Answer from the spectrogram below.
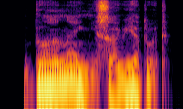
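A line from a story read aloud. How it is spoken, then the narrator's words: Grumbling. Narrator (Russian): проворчал Славка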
